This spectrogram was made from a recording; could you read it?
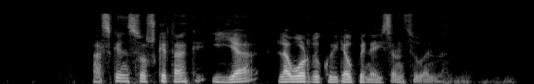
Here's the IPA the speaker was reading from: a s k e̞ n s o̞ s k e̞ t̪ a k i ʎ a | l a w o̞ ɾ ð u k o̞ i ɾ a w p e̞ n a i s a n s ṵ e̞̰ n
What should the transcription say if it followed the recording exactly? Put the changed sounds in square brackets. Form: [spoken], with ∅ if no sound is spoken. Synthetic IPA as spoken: a s k e̞ n s o̞ s k e̞ t̪ a k i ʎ a | l a w o̞ ɾ ð u k o̞ i ɾ a w p e̞ n a i s a n s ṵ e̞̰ n

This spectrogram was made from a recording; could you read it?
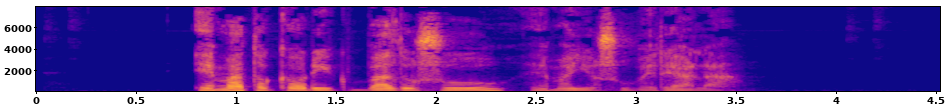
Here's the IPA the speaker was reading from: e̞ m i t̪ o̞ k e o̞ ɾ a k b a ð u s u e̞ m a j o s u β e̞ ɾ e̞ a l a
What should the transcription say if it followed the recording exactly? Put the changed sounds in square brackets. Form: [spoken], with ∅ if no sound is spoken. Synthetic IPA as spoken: e̞ m [a] t̪ o̞ k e o̞ ɾ [i] k b a ð u s u e̞ m a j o s u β e̞ ɾ e̞ a l a

